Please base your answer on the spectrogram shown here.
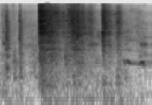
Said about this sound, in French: Azelma, vite, casse un carreau!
